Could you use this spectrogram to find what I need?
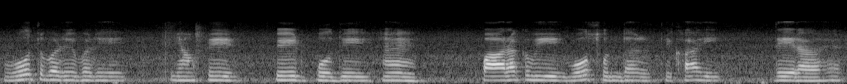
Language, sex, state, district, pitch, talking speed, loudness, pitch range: Hindi, female, Haryana, Jhajjar, 185 Hz, 115 wpm, -18 LUFS, 180-195 Hz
